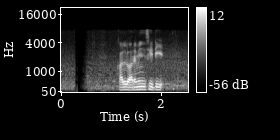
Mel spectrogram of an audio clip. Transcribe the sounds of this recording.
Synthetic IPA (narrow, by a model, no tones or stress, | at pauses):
kɐlʋɐɾɐmiŋsiʈi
